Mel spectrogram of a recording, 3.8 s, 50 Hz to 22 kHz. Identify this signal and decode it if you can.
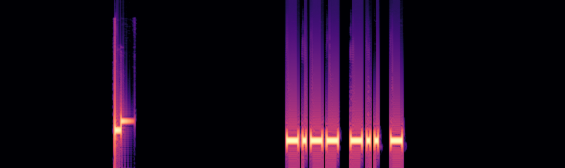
Morse code, heard as a keyed tone, about 44 wpm, 700 Hz. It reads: YDT
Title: USA Call Sign Postfixes - 3 Letters 45wpm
